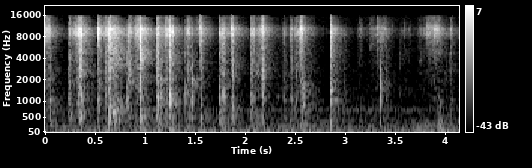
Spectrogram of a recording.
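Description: A tarot deck being shuffled by hand: a fast, uneven run of short card clicks and flicks that thins out near the end.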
